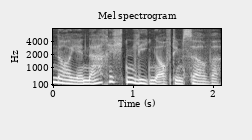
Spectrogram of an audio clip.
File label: german f1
